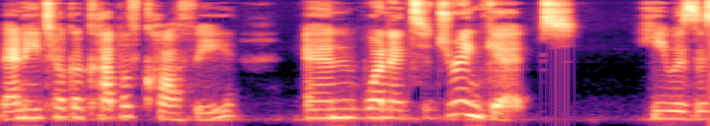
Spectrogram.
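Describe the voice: A quiet background behind plain reading aloud.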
